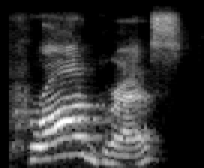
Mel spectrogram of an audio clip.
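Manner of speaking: progress stressed on PROG, drawn out slowly; stress on first syllable. Shown as a demonstration. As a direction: hit the start of progress, the noun. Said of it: "emphasize the beginning".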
